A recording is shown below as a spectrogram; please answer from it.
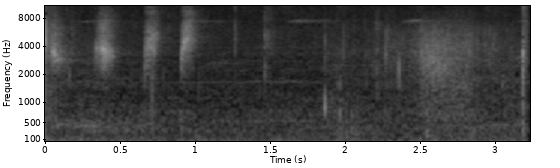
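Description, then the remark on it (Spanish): Soft, high-pitched peeps like a chick calling: four quick chirps in an even rhythm, then a longer, fainter cheep after a pause, over a low steady background hum. “Es como si fuera un pollito o un ave.”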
